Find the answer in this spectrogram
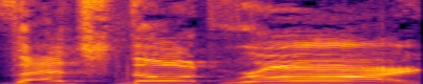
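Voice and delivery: drawn-out put-on shouting.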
